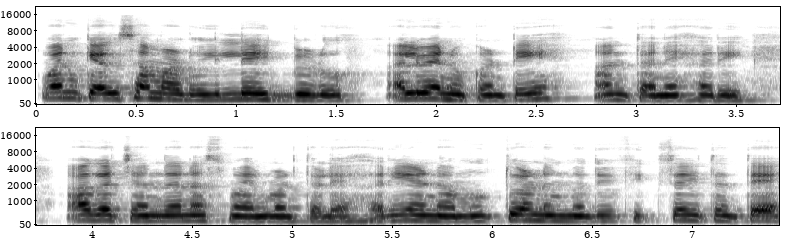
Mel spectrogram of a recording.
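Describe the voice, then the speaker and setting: A woman narrating a TV serial episode recap, reading every character's lines in an even storytelling voice. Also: mid-range voice, normal speed. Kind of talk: reading a serial recap aloud, voicing all dialogue. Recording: dull lo-fi audio.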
